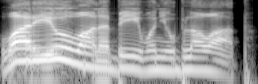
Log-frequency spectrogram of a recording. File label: Hero alchemist pissed, en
